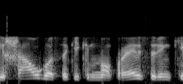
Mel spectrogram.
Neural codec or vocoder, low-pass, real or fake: none; 9.9 kHz; real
